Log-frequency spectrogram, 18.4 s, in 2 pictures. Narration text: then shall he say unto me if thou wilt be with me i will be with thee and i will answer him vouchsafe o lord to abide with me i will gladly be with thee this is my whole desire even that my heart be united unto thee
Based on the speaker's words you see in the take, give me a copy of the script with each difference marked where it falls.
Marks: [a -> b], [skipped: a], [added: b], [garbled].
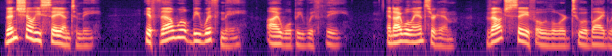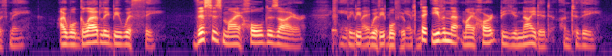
then shall he say unto me if thou wilt be with me i will be with thee and i will answer him vouchsafe o lord to abide with me i will gladly be with thee this is my whole desire [garbled] even that my heart be united unto thee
